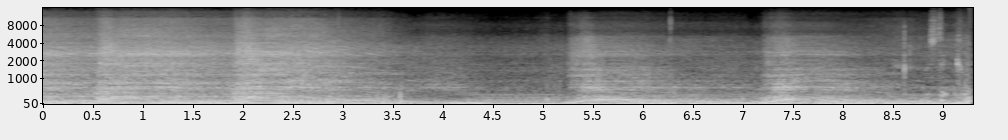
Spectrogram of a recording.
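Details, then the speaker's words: Mercedes E55 AMG Kompressor estate, supercharged V8, 55,000 miles: deep, smooth blips rising and falling cleanly back to steady idle, no knocks or misses; normal engine revving. "let's give you a bit of rev there it sounds pretty good"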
